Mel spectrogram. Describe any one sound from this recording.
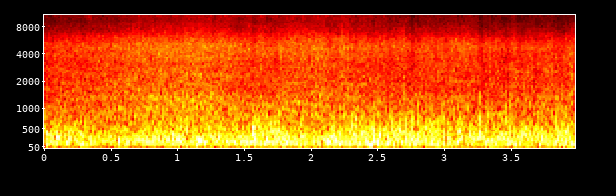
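Motorcycle engines buzz past close by.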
